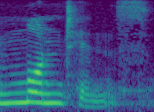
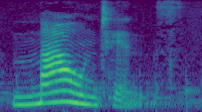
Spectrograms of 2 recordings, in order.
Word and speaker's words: mountains: need ow mountains mountains we don't want to hear mons okay or montains it's mountains the second part is like tins like a tin of soup think of that word tin and you'll pronounce it perfectly now again if you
